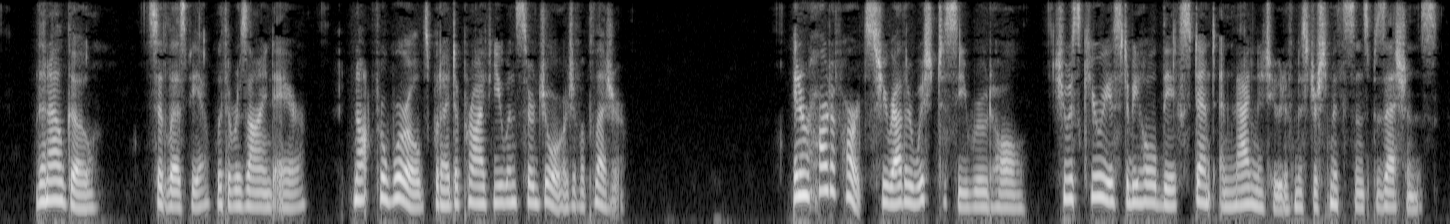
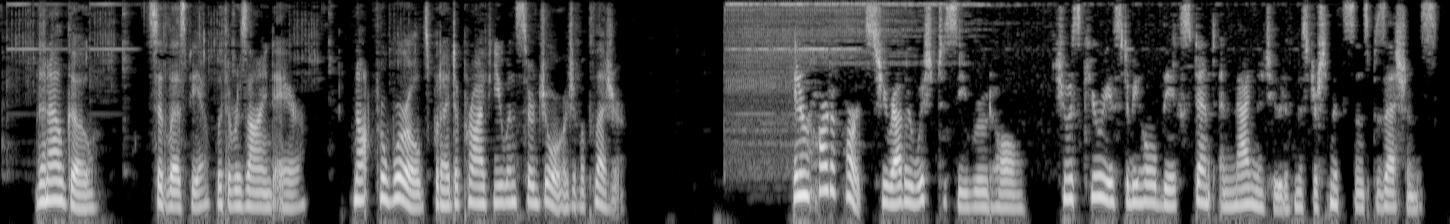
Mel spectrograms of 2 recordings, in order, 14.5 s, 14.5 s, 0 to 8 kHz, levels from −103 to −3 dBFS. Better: first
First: none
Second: noise reduction (classical method Wiener filter)

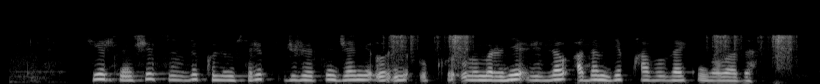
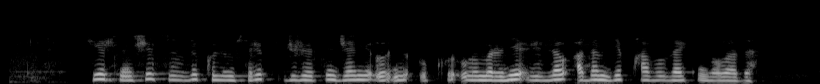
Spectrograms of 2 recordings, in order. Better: second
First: background sound (Cutlery, silverware); 15 dB below the speech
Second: none

